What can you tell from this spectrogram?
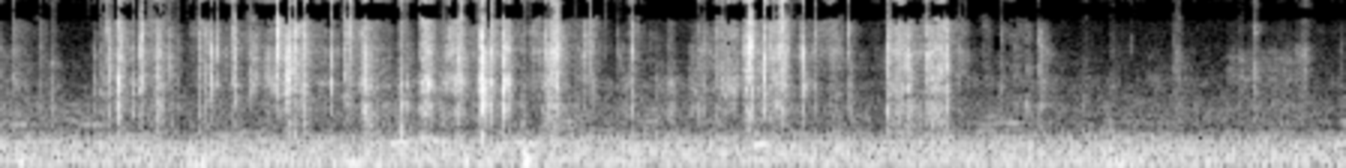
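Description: Wrapper of a Panini Prism soccer card pack crinkling and tearing as it is opened by hand. Quick sharp crackles for the first six seconds or so, then quieter handling.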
